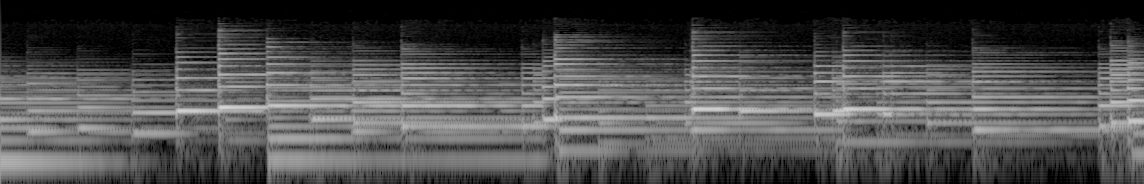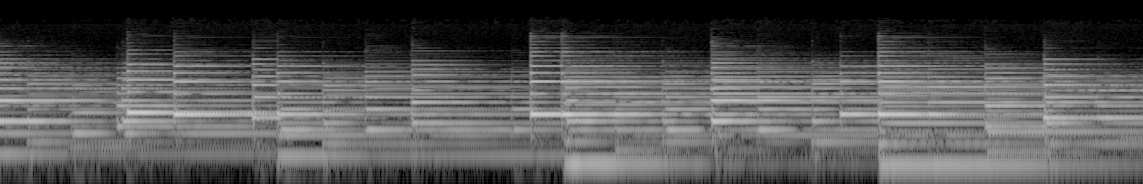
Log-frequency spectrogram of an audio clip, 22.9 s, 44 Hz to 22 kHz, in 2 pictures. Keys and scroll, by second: 0.8 Delete, 3.4 Delete, 15.9-17.2 typing, 19.0 typing, 20.5 m, 21.6 typing.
